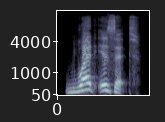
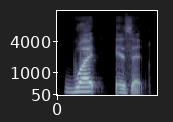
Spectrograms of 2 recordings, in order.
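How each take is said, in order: First: Said in the usual way. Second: Slower "What is it?" dropped lower; slow, lower searching repeat. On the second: Shown as a demonstration. Coach repeating the question to make it sink in, slow and low. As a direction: press the question home slowly.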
